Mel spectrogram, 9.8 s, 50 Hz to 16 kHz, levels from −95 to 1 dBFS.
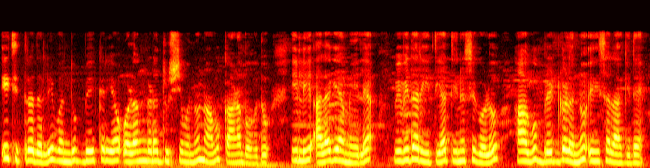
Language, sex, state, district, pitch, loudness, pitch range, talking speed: Kannada, female, Karnataka, Bangalore, 210 Hz, -14 LUFS, 190-225 Hz, 115 wpm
